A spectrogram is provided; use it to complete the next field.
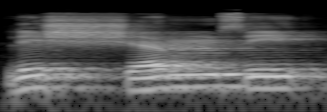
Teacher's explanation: ലിശംസി, ഷീന് വ്യക്തമാക്കി ഉച്ചരിക്കണം. ഷീനിന് തഫഷി എന്ന സിഫത്തുണ്ട്, വ്യാപനം എന്നാണ്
